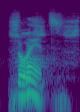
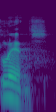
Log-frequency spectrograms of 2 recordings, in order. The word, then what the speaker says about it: Slentz: Is the T silent? Yes. Slentz. Slentz. Yes.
